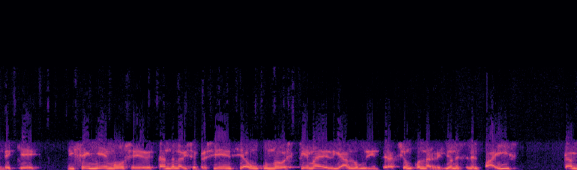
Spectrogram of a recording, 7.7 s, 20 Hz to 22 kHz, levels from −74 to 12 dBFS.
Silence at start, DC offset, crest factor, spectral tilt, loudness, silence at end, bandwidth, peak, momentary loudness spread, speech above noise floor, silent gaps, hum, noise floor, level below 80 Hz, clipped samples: 0 s; under 0.1%; 12 dB; -6.5 dB/octave; -17 LUFS; 0 s; 12.5 kHz; -4 dBFS; 4 LU; 34 dB; none; none; -51 dBFS; -62 dBFS; under 0.1%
